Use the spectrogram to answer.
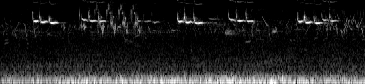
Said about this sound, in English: Back on the main trail, we can find lots of plants stable enough for birds to perch themselves, and they made their calls heard.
